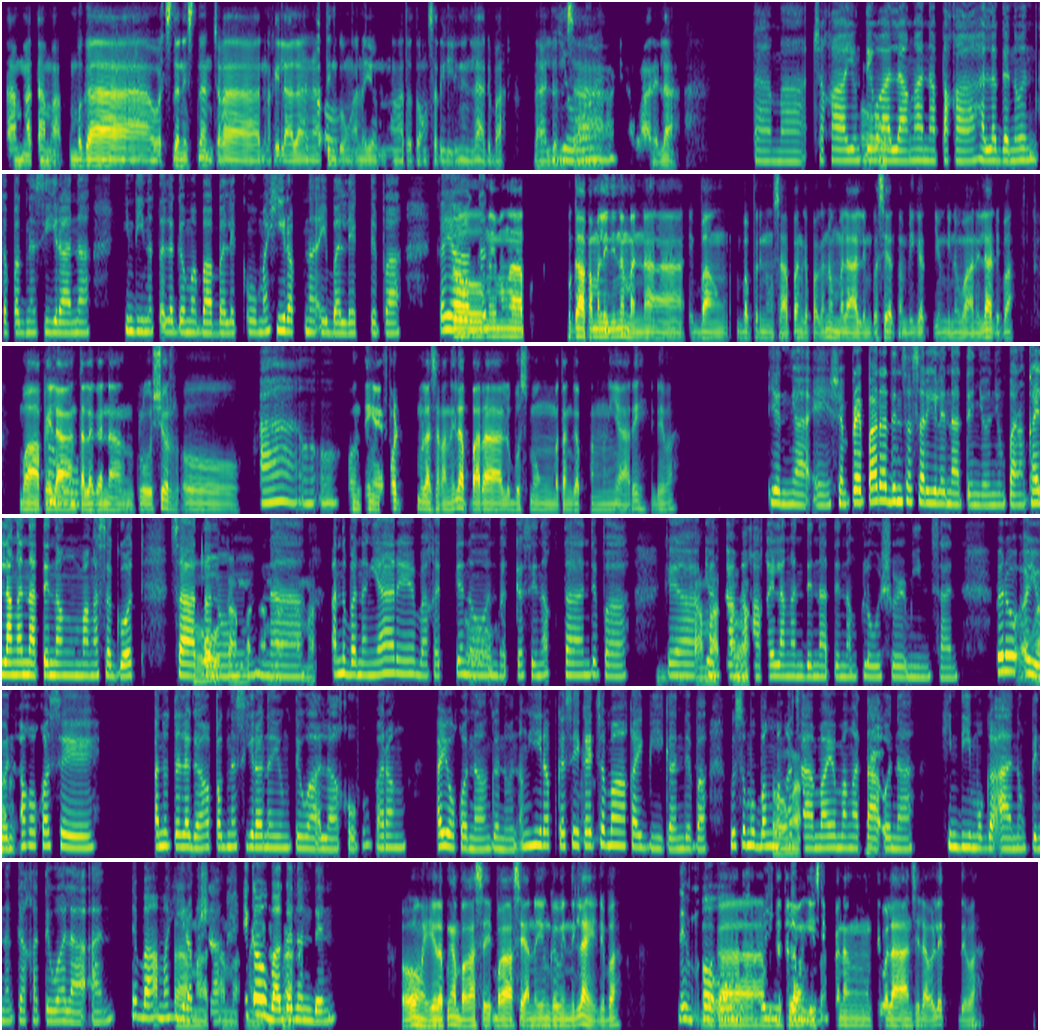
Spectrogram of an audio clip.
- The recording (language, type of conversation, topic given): Filipino, unstructured, Ano ang pananaw mo tungkol sa pagpapatawad sa mga nagkasala?
- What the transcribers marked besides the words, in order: in English: "what's done is done"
